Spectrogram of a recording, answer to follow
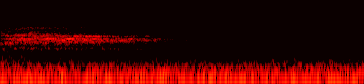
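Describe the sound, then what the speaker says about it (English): A long, deep exhale through the mouth during a group exercise class, a breathy, airy rush close by that fades out over a couple of seconds. "take a nice deep breath in and exhale through your mouth"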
